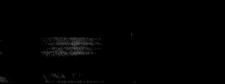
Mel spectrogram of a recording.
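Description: yawning

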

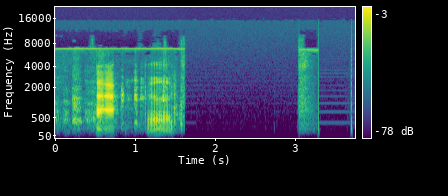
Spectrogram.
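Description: dog panting and whimpering

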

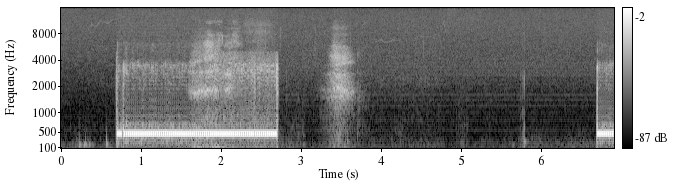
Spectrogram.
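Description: phone call disconnected tone

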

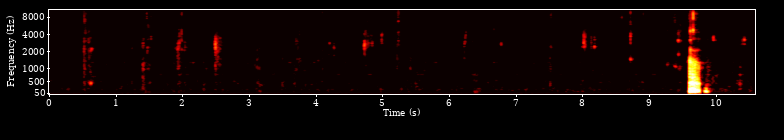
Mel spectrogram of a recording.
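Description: chewing

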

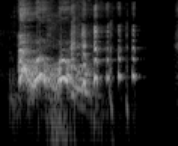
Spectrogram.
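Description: dog barking

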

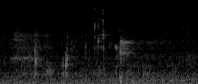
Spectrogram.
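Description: sipping a drink

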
